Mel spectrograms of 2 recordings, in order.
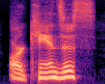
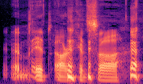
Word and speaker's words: Arkansas: name is Paul McDonald and joining me from AR Kansas is uh my buddy Mike how are you doing today Mike doing well doing well that's how you pronounce the uh the state right AR Kansas it's Arkansas it's no it's fine it's fine I'm fine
